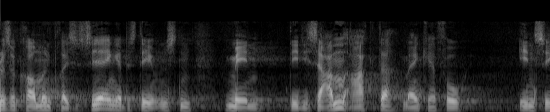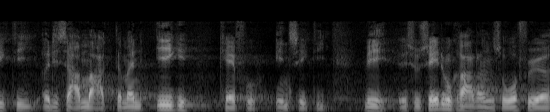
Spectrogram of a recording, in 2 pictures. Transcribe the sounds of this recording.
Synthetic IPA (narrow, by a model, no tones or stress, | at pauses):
ɾ̥es̬ɒ̽kʰɒ̽məe̝npʰʁɛsi̥se̝ɐ̰e̝ŋæb̥e̝sd̥em̰l̩sn̩ | mend̥e̝æɐd̥isɑ̈məʔɑ̈ɡ̥d̥ɐmænkʰæfɔ̰̽ː | ense̝ɡ̥̚d̥iɒ̽d̥isɑ̈məɑ̈ɡ̥̚d̥ɐmæne̝ɡ̥əkʰæfɔ̰̽ːense̝ɡ̥̚d̥i | ʋe̝so̝ɕɛ̰ld̥e̝mo̝kʰʁɑ̰̈ːɾ̥ɐnəsɔːɐføːɐ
